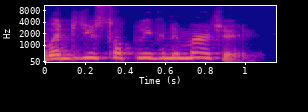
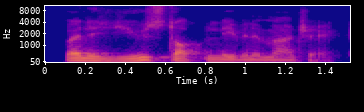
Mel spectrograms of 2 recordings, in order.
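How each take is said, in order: First: It is asked lightly, as an offhand aside. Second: It is asked heavily, in a pointed, serious way. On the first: It is a playful, harmless challenge. "especially if you say it in the tone of voice you phrase. Also, also, oh, by the way" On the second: It sounds like a real accusation. "There's a big difference"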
